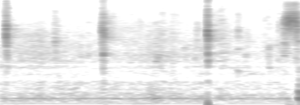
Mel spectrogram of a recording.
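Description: Three short sharp clicks or taps, about two-thirds of a second apart, over a faint steady low hum.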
